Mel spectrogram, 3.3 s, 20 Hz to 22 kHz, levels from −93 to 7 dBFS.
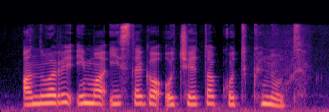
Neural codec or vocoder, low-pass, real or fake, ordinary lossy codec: none; 9.9 kHz; real; none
